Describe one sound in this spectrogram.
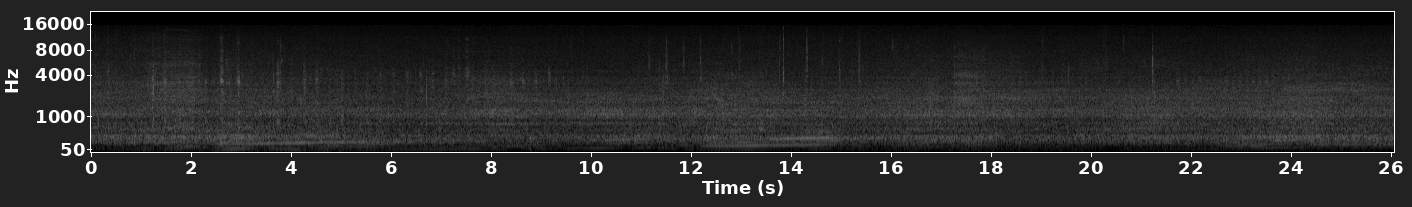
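Cars drive past through a roundabout, rising and fading.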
